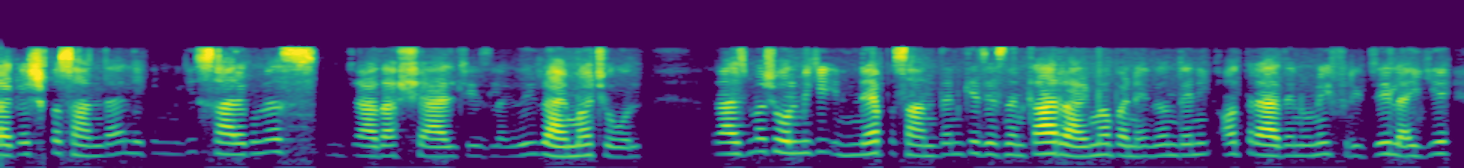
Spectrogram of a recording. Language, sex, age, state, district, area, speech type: Dogri, female, 18-30, Jammu and Kashmir, Reasi, rural, spontaneous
